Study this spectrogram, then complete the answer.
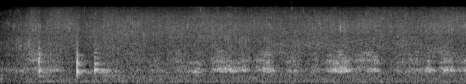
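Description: Garlic frying in oil in a pan, a close, lively sizzle with a couple of sharp utensil clicks early on, then crackling bursts that come and go.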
